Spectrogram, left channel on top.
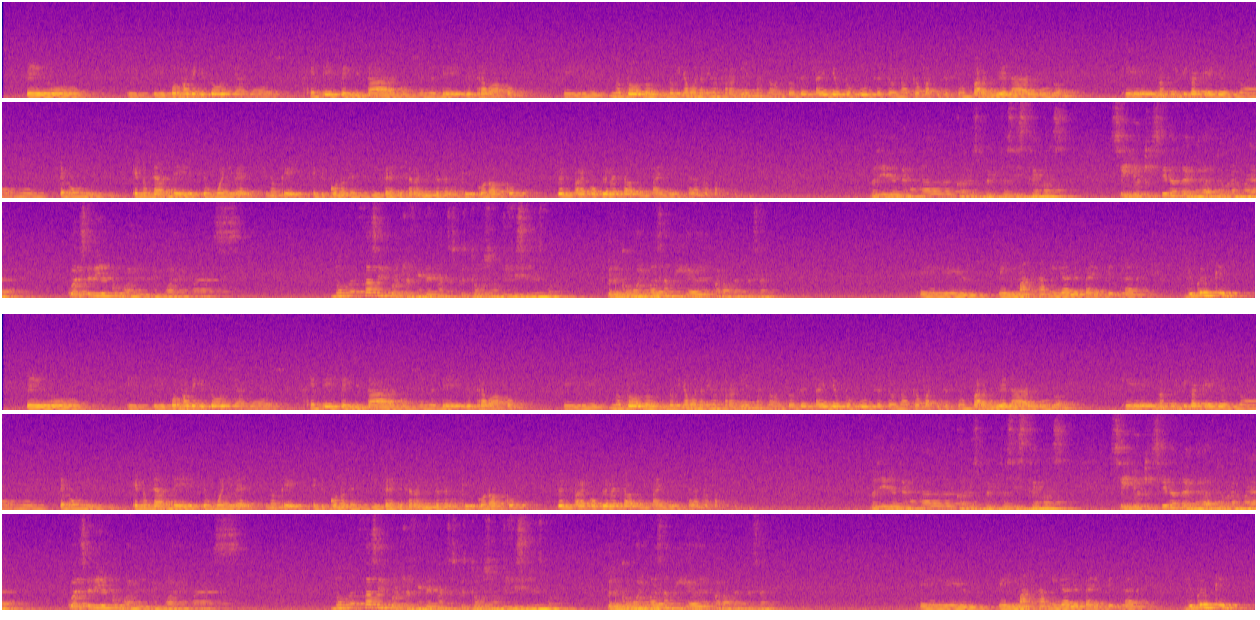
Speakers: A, on the left; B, on the right.
A: pero este, por más de que todos seamos gente experimentada con sus años de, de trabajo, eh,
B: Ujú.
A: no todos dom- dominamos las mismas herramientas, ¿no? Entonces ahí yo propuse hacer una capacitación para nivelar a algunos, que no significa que ellos no, no tengan un, ni- que no sean de este, un buen nivel, sino que ellos conocen diferentes herramientas a las que yo conozco. Entonces, para complementarlos, ahí yo hice la capacitación.
B: Oye, yo tengo una duda con respecto a sistemas. Si yo quisiera aprender a programar, ¿cuál sería como el lenguaje más, no más fácil, porque al fin de cuentas pues todos son difíciles, ¿no? Pero
A: Mm,
B: como el
A: así
B: más
A: es.
B: amigable para uno empezar.
A: eh, el más amigable para empezar, yo creo que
